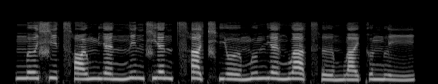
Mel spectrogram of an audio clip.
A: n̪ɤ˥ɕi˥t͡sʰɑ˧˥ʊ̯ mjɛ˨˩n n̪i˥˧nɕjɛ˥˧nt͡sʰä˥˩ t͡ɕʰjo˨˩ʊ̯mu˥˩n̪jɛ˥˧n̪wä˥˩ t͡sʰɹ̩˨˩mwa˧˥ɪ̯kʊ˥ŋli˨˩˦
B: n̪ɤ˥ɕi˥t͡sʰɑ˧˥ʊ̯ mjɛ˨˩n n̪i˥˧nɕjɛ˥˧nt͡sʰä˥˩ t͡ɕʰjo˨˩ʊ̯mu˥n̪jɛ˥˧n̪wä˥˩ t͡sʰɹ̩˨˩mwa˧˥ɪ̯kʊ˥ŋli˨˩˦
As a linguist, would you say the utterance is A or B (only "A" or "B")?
B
